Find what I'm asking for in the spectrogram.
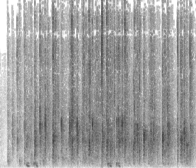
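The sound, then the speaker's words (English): Audience applause closing a Commonwealth Club of California environment and natural resources forum, rising quickly from near silence into dense, lively clapping that stays strong and uneven throughout. “And a big hand before you leave for both our audience and the radio audience with us. So one more big hand.”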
